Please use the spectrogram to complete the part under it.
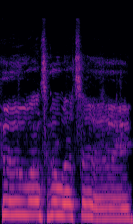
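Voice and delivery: drawn-out, inviting pet call; drawn-out coaxing call. Real, not acted. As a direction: coax a dog with a stretched question. Calling to the dog.

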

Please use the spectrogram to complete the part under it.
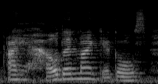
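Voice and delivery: ordinary delivery

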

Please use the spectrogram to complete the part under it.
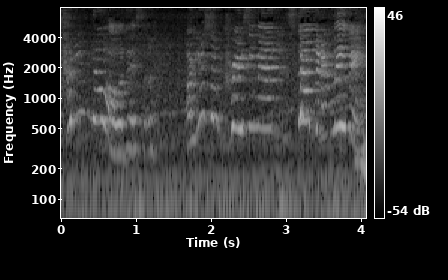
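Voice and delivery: high, rising alarm at a stranger; frightened. Acted. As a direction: back away in panic, voice climbing.

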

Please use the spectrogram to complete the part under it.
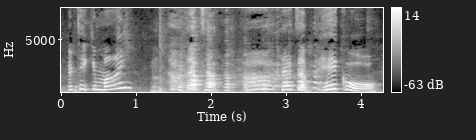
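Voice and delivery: high, slow amused surprise; caught-off-guard pickle gasp; surprised. Real, not acted. Toddler grabs pickle from dish.

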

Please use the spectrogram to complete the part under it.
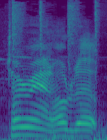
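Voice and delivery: ordinary talk

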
